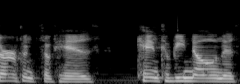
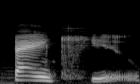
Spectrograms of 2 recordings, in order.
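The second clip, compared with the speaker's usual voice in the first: very slow, dragged-out, scornful sneer; 3 semitones higher than usual. Narrating a scene, the speaker voices a woman sneering at Eris: very slow sneering. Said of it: "like like really slowly".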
